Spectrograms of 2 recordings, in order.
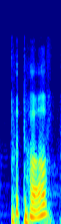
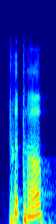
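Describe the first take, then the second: First: Said quickly, the t softly linked into off. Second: Said quickly, the t softly linked into off.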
